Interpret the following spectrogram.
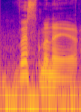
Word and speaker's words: Vestmannaeyjar: А по поводу правильного произношения названия этого острова спросил у девчонок на кассе магазина с мороженым, как правильно произнести. И они сказали, что остров называется Вестманэйр.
